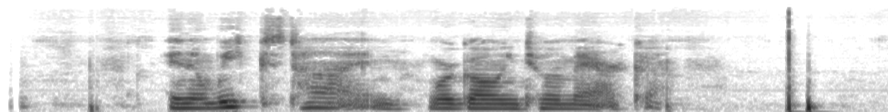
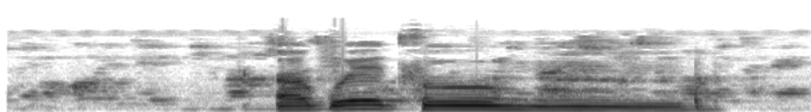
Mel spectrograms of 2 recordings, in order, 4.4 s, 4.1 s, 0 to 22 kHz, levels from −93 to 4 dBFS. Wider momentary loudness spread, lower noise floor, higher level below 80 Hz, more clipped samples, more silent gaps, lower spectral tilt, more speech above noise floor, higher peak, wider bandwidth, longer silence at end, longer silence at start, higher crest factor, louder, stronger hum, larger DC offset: second, 20 LU vs 23 LU; about the same, -43 dBFS vs -43 dBFS; about the same, -52 dBFS vs -54 dBFS; neither; neither; second, -6 dB/octave vs -8 dB/octave; second, 19 dB vs 31 dB; about the same, -2 dBFS vs 0 dBFS; first, 15.5 kHz vs 7.6 kHz; first, 0.35 s vs 0.05 s; about the same, 0.1 s vs 0.1 s; first, 24 dB vs 14 dB; second, -25 LUFS vs -13 LUFS; neither; neither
